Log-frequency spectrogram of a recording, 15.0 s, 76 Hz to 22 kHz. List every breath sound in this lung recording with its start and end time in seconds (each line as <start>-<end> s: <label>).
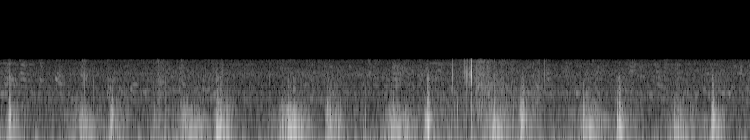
1.50-2.02 s: inhalation
2.19-2.69 s: exhalation
3.61-4.06 s: inhalation
4.25-4.69 s: exhalation
5.62-6.21 s: inhalation
6.49-7.08 s: exhalation
7.73-8.39 s: inhalation
8.64-9.12 s: exhalation
9.81-10.25 s: inhalation
10.39-10.82 s: exhalation
11.67-12.17 s: inhalation
12.36-12.80 s: exhalation
13.51-14.09 s: inhalation
14.27-14.74 s: exhalation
